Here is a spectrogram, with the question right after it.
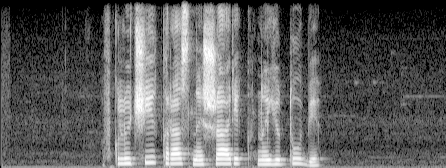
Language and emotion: Russian, neutral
